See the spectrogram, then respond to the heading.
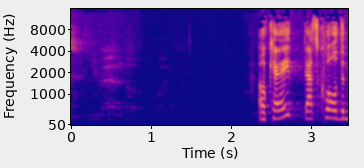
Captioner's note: speaking faintly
